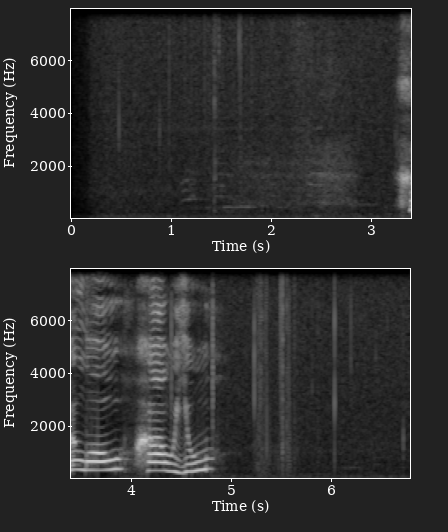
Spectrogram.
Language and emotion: Russian, positive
